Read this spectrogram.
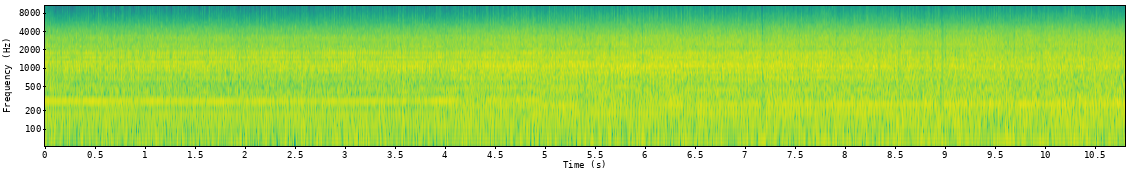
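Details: BSA A65 Thunderbolt twin with Boyer ignition on a test ride, plug gaps closed slightly to cure a misfire under load: steady, even drone under load with no popping or stumbling; the misfire is confirmed sorted.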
